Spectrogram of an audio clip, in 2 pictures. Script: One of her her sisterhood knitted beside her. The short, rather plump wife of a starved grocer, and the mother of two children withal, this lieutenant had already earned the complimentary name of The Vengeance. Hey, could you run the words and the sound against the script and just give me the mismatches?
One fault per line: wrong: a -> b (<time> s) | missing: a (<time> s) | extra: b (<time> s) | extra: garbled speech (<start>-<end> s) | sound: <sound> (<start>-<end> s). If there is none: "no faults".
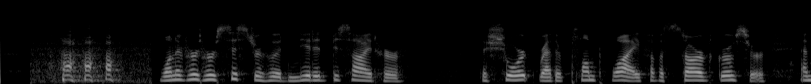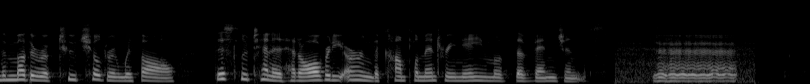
sound: laugh (0.5-1.2 s)
sound: laugh (14.6-15.5 s)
